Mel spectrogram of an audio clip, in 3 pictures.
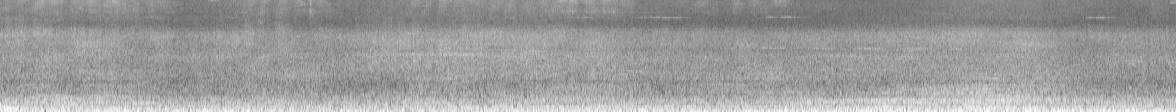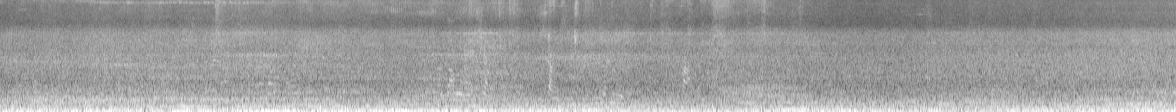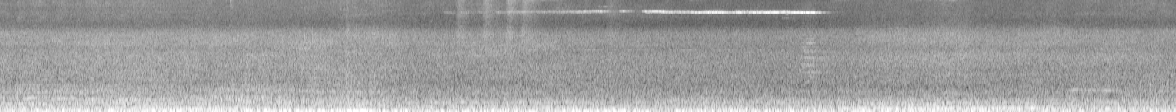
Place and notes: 平安公園, 大安區, Taipei City - Footsteps and Traffic Sound
End of working hours, Footsteps and Traffic Sound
